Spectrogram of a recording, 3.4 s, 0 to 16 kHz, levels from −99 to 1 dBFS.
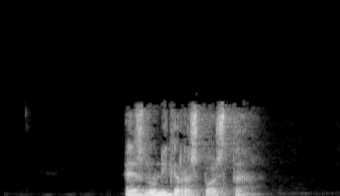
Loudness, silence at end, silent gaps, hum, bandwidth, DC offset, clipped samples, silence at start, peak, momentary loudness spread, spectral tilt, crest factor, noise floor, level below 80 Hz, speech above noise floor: -15 LUFS; 0.85 s; none; none; 8 kHz; under 0.1%; under 0.1%; 1.25 s; -2 dBFS; 13 LU; -5 dB/octave; 16 dB; -87 dBFS; -52 dBFS; 72 dB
